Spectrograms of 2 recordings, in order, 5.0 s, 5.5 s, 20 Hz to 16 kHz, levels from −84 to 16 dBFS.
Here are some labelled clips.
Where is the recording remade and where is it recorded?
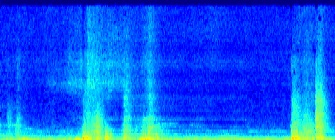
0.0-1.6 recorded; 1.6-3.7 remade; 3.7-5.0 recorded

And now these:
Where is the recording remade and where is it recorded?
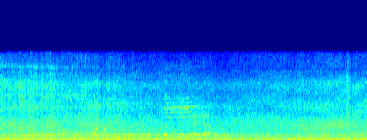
0.0-3.0 recorded; 3.0-4.9 remade; 4.9-5.5 recorded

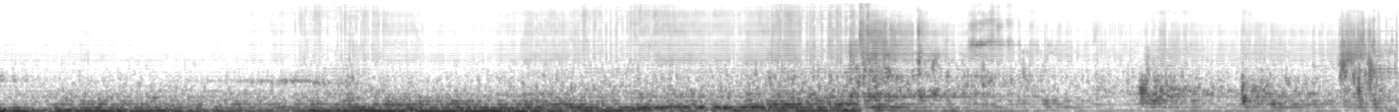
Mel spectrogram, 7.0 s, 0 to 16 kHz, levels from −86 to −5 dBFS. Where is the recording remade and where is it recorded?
0.0-7.0 remade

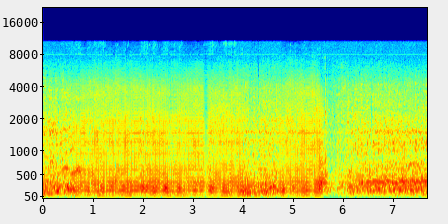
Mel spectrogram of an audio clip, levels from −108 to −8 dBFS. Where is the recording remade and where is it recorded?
0.0-0.6 recorded; 0.6-4.0 remade; 4.0-4.7 recorded; 4.7-5.6 remade; 5.6-7.7 recorded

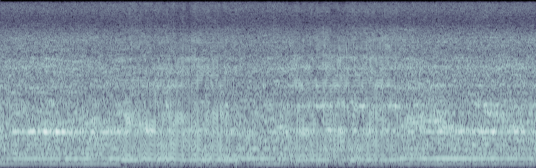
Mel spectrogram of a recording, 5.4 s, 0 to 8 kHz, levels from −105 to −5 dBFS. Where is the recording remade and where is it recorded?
0.0-1.2 recorded; 1.2-2.4 remade; 2.4-2.9 recorded; 2.9-4.0 remade; 4.0-5.4 recorded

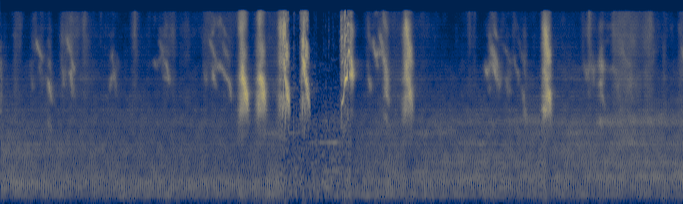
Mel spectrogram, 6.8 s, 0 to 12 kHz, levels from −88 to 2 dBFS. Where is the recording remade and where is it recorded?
0.0-2.8 remade; 2.8-3.5 recorded; 3.5-6.8 remade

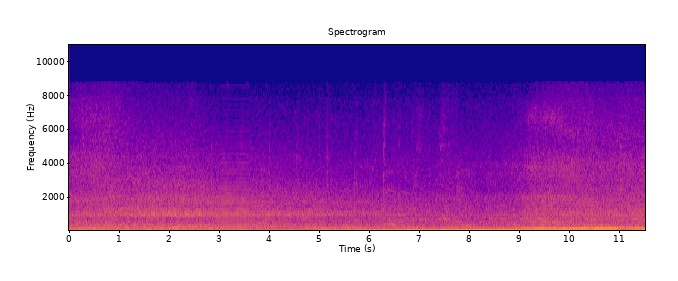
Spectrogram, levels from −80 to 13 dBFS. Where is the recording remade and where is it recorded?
0.0-3.0 recorded; 3.0-3.6 remade; 3.6-11.5 recorded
